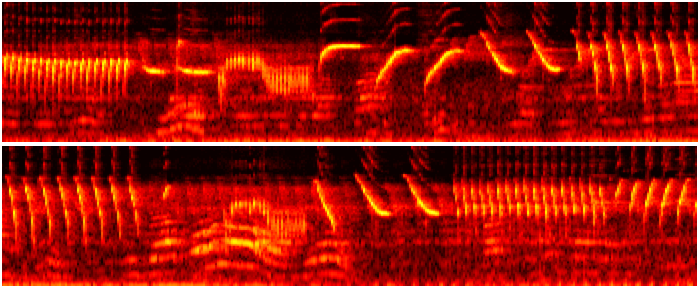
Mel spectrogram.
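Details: Symmetrical panda canary singing constantly, played to stir other canaries. A buzzy trill opens, then swooping whistled notes, a long fast rattle and more arched slurs follow, with a faint low hum beneath.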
